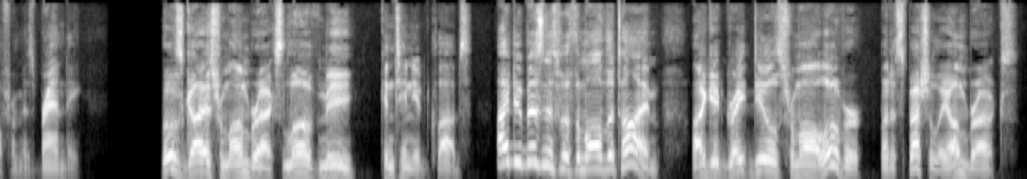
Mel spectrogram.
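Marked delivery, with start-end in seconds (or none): 1.6-3.6 higher, louder, cocky trader; boastful merchant voice. Acted. Clubs boasting again. 5.0-10.2 higher, louder, cocky trader; boastful merchant voice. Acted. Clubs boasting again.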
